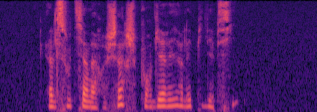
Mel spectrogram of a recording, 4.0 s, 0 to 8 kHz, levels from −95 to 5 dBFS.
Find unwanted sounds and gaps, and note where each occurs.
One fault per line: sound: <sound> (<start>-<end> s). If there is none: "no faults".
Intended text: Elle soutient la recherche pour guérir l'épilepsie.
no faults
